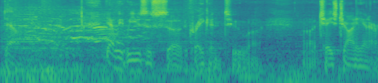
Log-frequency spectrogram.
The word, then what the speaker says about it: Kraken: Kraken's how it's pronounced in the original Scandinavian. But what happened was Kevin McNally was the first character to actually speak the name of it, and he pronounces it Kraken.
